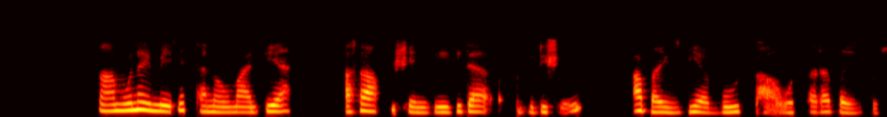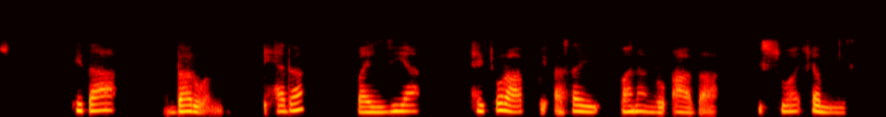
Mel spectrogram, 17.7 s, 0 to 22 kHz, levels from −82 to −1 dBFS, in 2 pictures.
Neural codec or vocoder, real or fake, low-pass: codec, 16 kHz, 1 kbps, X-Codec, WavLM features, trained on Multilingual LibriSpeech; fake; 5.4 kHz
